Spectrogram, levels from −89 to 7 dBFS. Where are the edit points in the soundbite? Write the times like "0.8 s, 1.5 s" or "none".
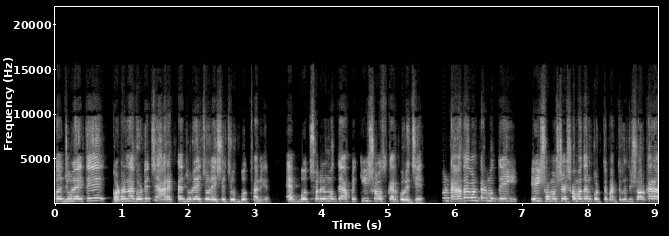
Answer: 5.9 s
